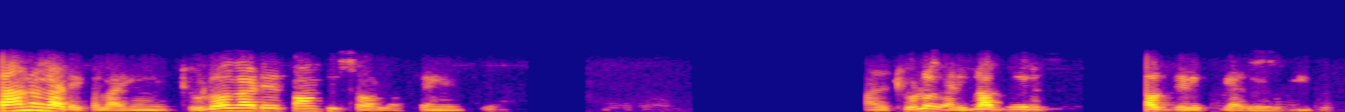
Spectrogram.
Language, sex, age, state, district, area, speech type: Nepali, male, 18-30, West Bengal, Darjeeling, rural, conversation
